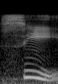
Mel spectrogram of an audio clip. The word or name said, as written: see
